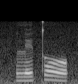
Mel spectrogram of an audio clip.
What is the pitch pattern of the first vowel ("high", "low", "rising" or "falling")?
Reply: rising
